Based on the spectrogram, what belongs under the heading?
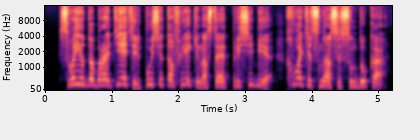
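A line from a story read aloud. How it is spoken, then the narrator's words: Shouted. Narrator (Russian): крикнул один из них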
